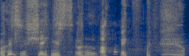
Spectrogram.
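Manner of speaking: retelling a mate's giggly questions; imitated giggling. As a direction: let laughter break into the question. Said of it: "Tyrone's still laughing now".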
